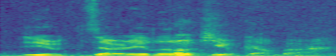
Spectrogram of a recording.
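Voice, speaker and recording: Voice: medium pitch, recorded from a distance, rough recording. A game commentator giving joking commentary over gameplay, teasing and laughing often.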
